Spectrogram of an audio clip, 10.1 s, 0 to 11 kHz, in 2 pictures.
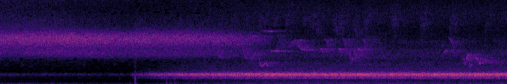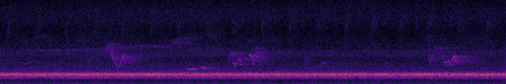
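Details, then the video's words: Periodical cicadas emerging after 17 years, chorus recorded on a hill in the woods with a Zoom H2: after a brief higher hiss, a steady droning mid-pitched buzz swells in and holds, with scattered bird chirps above. "Cicadas Arrive After 17 Years | Sounds"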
